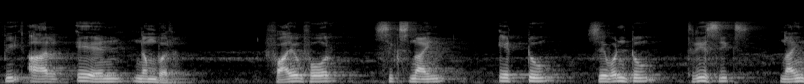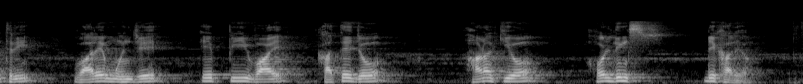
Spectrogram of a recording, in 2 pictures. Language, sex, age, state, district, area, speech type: Sindhi, male, 45-60, Gujarat, Surat, urban, read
